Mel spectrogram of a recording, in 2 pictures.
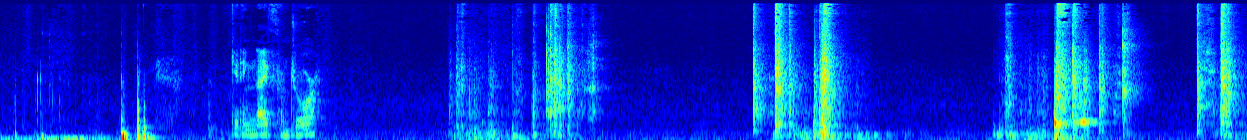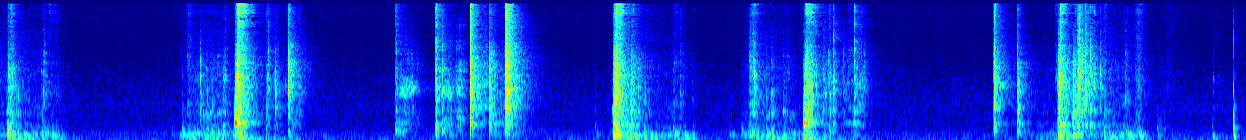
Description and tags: What It Is:
Shuffling an utensil drawer filled with knives, spoons, and forks.
Pulling a butter knife from a drawer.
